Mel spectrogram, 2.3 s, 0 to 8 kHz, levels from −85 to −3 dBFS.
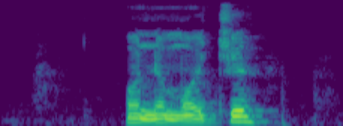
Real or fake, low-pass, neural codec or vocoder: fake; 7.2 kHz; vocoder, 44.1 kHz, 128 mel bands every 512 samples, BigVGAN v2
